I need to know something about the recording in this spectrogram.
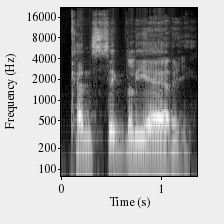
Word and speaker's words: consigliere: It's just like one of those wiggly Italian words. Consigliere.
